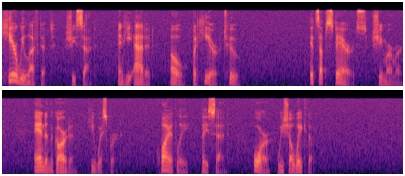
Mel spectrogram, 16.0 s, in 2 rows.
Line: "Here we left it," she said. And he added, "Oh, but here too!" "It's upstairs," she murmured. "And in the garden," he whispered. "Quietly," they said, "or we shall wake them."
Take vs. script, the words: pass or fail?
pass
